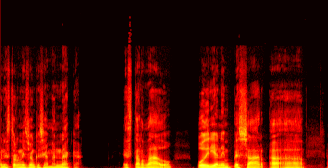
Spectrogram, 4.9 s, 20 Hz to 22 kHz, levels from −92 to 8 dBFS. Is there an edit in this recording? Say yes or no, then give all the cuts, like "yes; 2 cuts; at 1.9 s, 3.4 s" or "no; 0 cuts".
no; 0 cuts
